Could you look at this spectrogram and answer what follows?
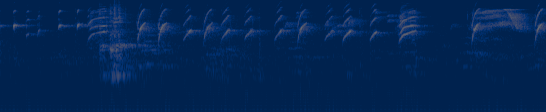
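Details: An excited male European goldfinch sings while mating with a canary to breed hybrids. Bright, rapid, upward-sweeping twittered notes repeat several times a second, with a brief buzzy burst near the start and end.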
